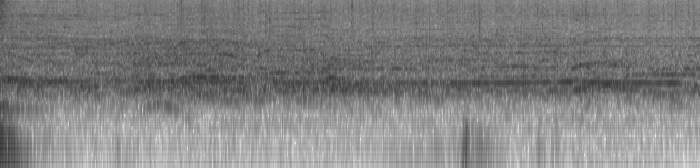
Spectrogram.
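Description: Concert audience applauding and cheering with scattered whoops, right after the band's final chord ends the song.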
